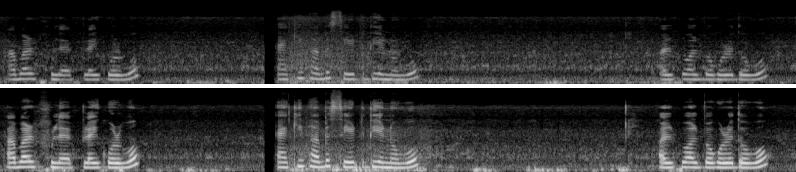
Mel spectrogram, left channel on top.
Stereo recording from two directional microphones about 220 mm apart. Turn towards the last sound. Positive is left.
turn(degrees=-35)  # may be behind; listen again after turning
